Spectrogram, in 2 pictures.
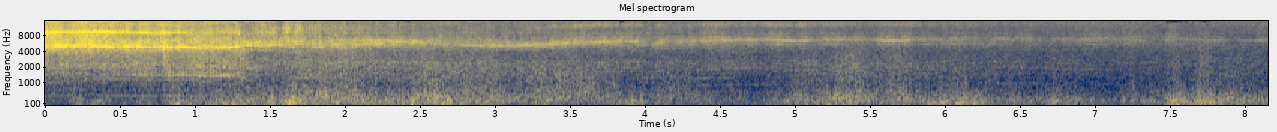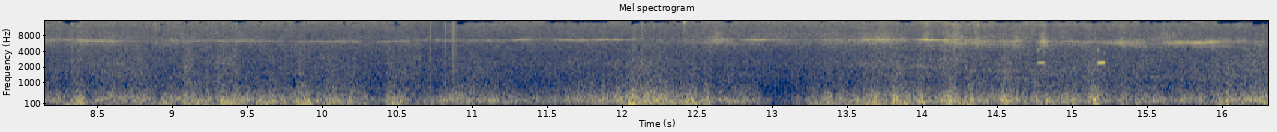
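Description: High-pitched whine of a small electric RC warbird's motor and propeller. It climbs as the throttle comes up at the hand launch, then thins out and fades as the plane flies off. Under it, gusty wind buffets the microphone.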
